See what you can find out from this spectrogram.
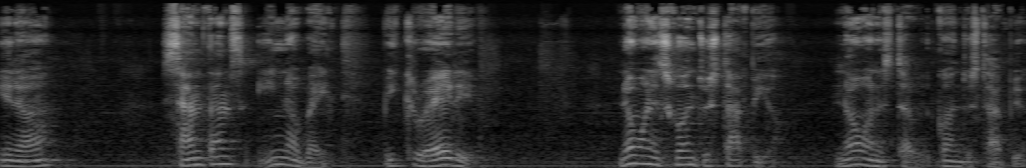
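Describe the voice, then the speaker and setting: Speaking with a non-native accent at a moderate pace, this voice leaves long, frequent pauses. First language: not English. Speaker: motivational business vlogger. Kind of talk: motivational talk.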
